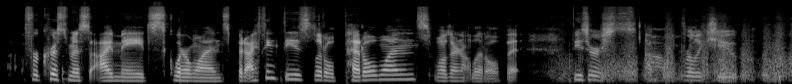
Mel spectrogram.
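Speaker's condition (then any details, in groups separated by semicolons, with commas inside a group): No condition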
